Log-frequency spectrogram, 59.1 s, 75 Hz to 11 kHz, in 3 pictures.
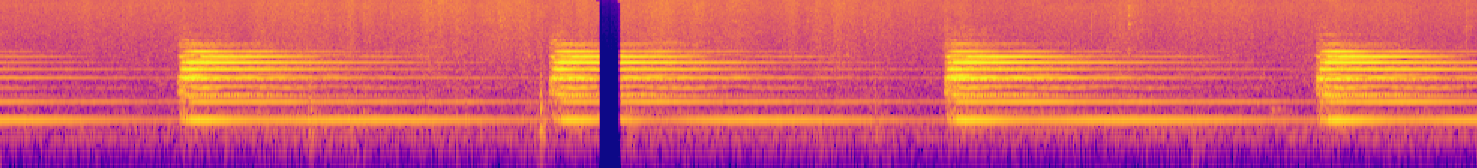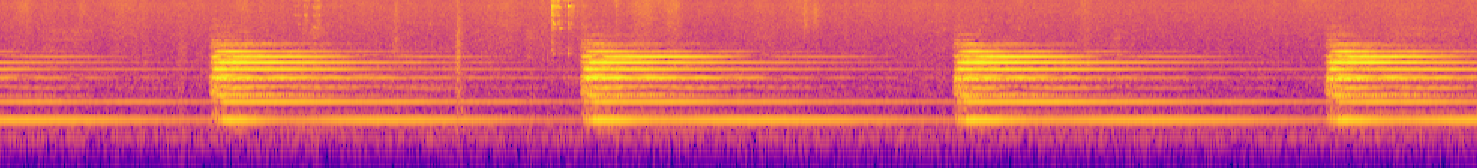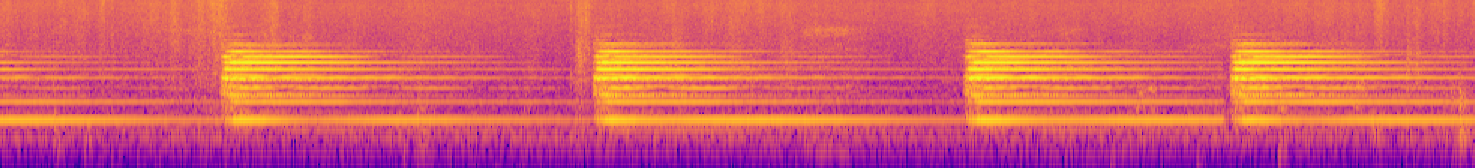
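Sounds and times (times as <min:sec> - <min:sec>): church bell tolling: 0:00.0 - 0:59.0.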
